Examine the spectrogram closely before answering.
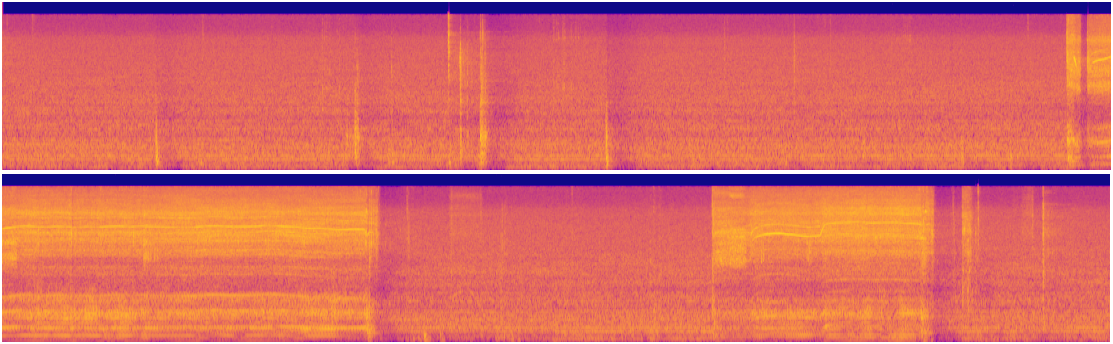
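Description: Cordless drill running in two bursts, the first about five seconds long and the second about three, each a steady motor whine with its bit working in the sending unit's metal flange. Before that come a few sharp clicks and knocks of the metal unit being handled, over a steady background hum.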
